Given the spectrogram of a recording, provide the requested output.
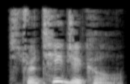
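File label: "strategical", British English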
